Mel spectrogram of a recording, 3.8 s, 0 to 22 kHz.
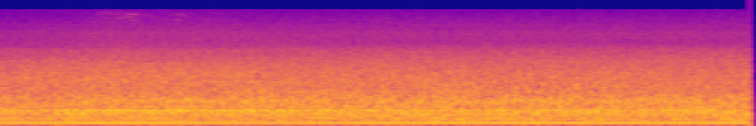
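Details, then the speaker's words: Grainger/Dayton 2MA11 24" ball-bearing fan after capacitor swap to 8 µF to slow it, running about 900 rpm or a bit less, noise down from about 73 dB to mid 50s; steady low hum with even airflow rush, no rattle or bearing growl, normal. "about 900 rpms maybe a little less and you can probably hear it's not quite that loud"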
